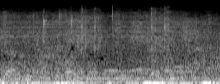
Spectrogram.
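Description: Indistinct voices in the background over faint music, with a steady low rumble.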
